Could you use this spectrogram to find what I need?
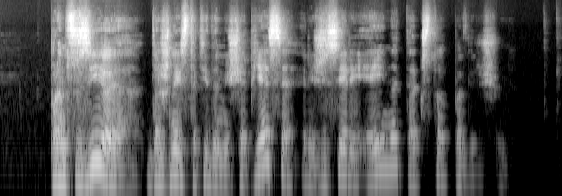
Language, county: Lithuanian, Kaunas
